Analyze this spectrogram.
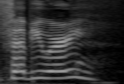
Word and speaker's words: February: is it February because the way it's spelled in case you're wondering why we're asking this rather silly question is Feb R UA r y but I have never met anyone who says February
